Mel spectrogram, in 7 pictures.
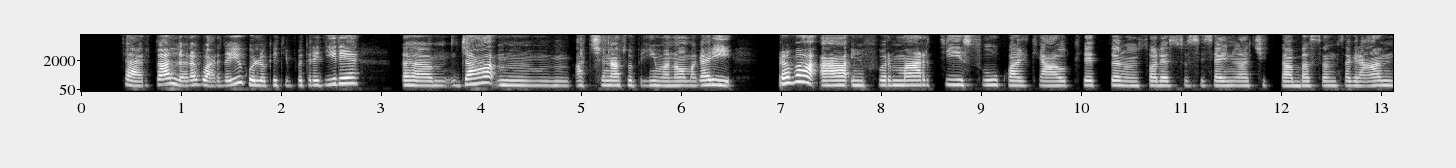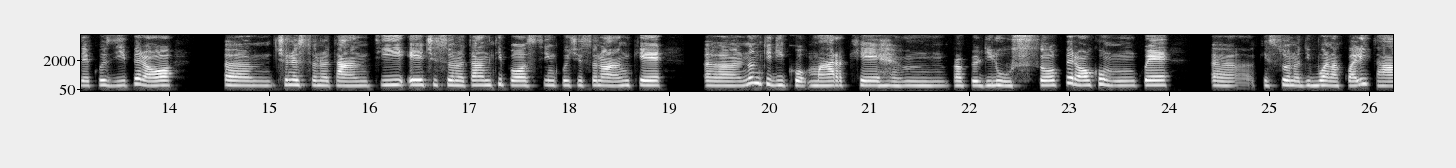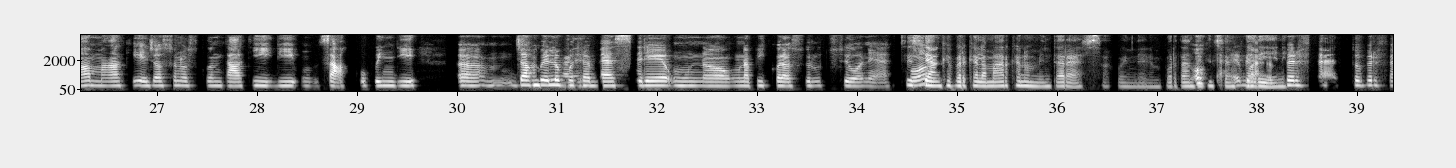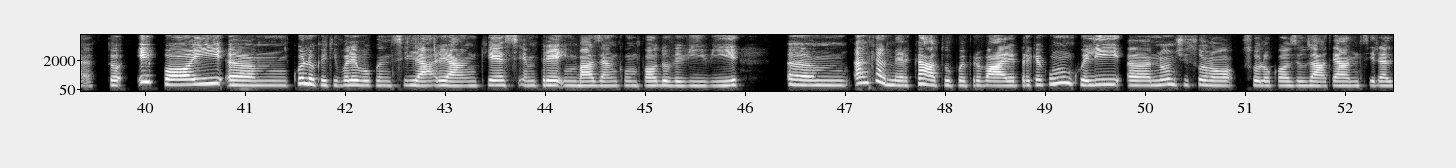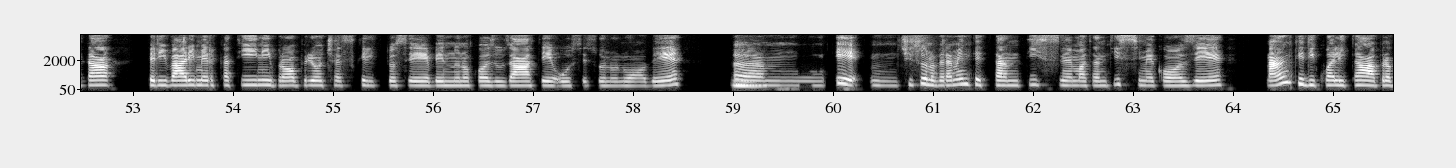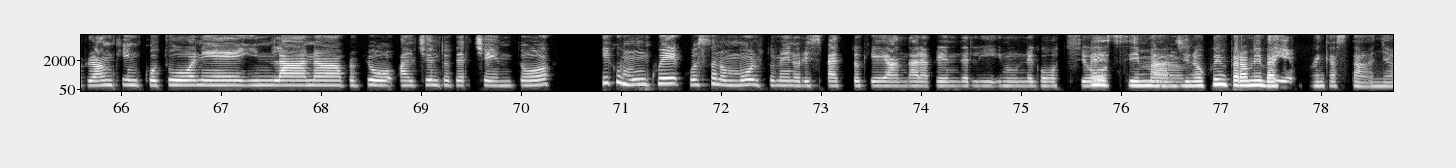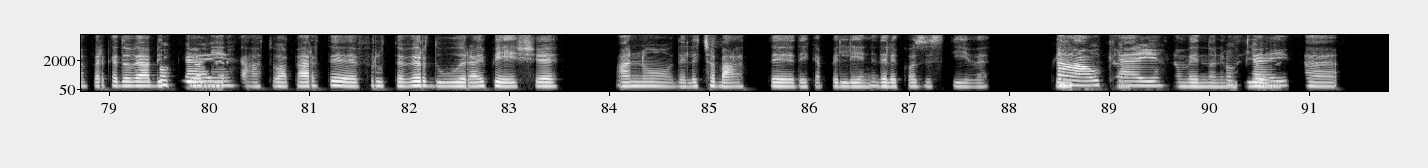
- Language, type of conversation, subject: Italian, advice, Come posso acquistare prodotti di qualità senza spendere troppo?
- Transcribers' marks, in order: other background noise; laughing while speaking: "ehm"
